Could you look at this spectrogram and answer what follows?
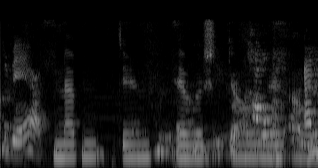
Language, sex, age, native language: Icelandic, female, 9, Icelandic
